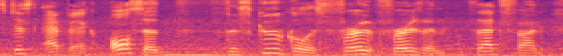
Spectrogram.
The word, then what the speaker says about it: Schuylkill: Also, the skookal is frozen, so that's fun. Yes, the this river is spelled shykill, but it's pronounced skoo skoole.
